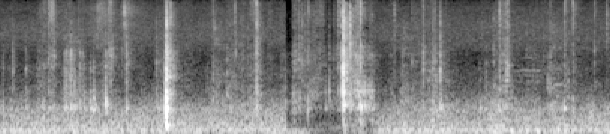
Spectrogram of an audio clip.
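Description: Fingers picking at packing tape on a clear plastic container, giving faint crinkles and a few sharp plastic clicks, the loudest about a second in and another just after two seconds.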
